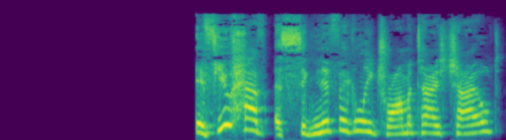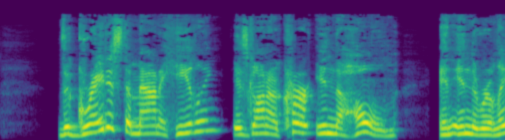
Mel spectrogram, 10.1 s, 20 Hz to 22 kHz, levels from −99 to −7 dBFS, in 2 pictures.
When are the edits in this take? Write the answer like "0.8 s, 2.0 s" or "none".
none

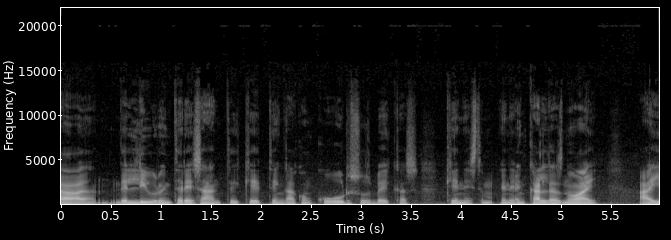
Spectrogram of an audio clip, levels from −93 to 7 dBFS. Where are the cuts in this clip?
4.5 s

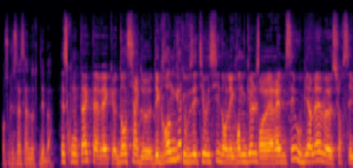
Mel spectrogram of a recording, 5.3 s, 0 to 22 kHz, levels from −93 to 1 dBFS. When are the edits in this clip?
1.0 s, 2.1 s, 2.7 s, 3.9 s

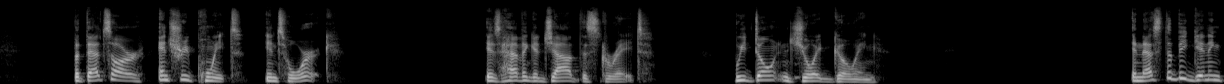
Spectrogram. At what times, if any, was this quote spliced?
1.5 s, 2.5 s, 6.0 s

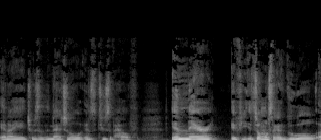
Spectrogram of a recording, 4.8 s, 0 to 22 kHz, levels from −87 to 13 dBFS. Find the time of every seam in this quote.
none

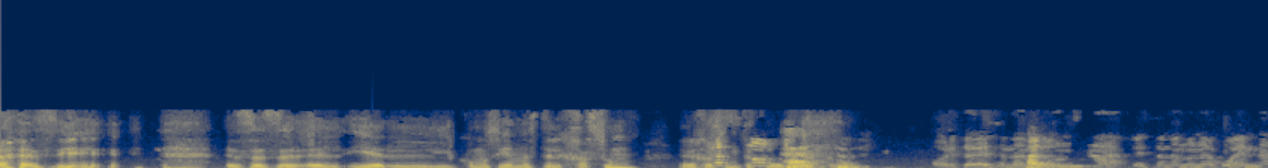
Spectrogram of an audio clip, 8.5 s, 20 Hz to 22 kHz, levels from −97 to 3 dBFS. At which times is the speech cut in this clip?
none

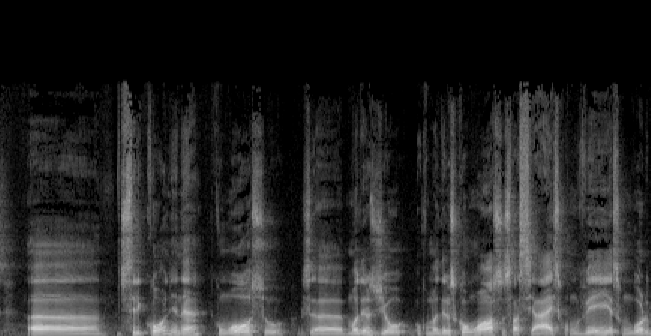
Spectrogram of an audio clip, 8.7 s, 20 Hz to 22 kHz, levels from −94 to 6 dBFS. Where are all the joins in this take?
2.7 s, 7.5 s

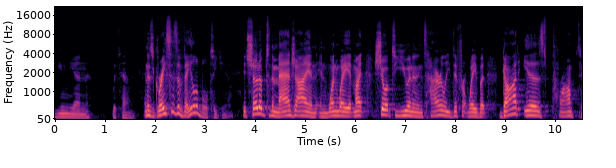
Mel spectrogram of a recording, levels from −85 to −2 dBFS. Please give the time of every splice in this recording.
1.7 s, 3.5 s

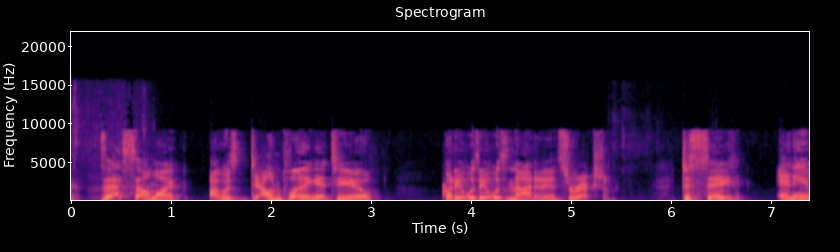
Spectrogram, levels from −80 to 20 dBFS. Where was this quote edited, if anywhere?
4.1 s

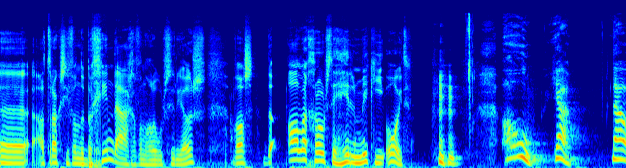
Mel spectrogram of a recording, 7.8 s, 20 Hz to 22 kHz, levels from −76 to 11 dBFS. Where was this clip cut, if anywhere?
none

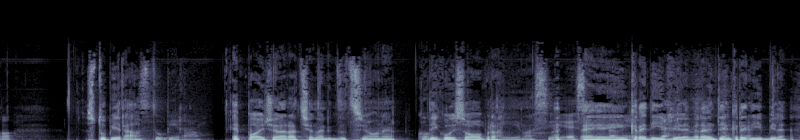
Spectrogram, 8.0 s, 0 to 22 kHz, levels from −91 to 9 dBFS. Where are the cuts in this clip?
2.1 s, 4.1 s

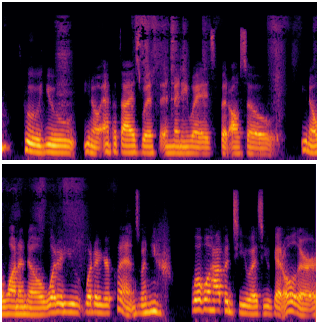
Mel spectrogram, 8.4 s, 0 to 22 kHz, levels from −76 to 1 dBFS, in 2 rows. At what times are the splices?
none

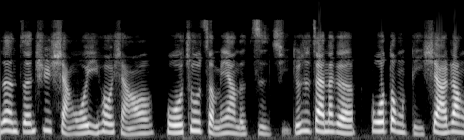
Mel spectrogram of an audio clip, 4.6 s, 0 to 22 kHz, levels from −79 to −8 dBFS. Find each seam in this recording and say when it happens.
1.6 s, 3.6 s

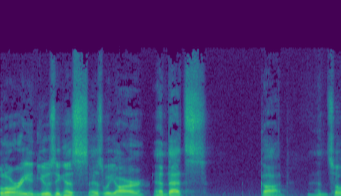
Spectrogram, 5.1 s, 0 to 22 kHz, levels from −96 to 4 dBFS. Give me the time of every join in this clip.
2.2 s

